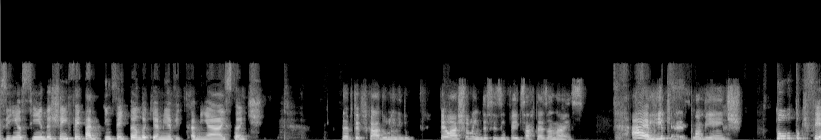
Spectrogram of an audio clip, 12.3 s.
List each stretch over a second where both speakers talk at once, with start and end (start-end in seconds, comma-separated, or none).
none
